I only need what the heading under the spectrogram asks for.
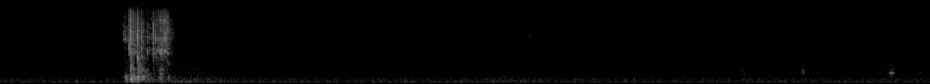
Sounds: Musical instrument, Music, fiddle

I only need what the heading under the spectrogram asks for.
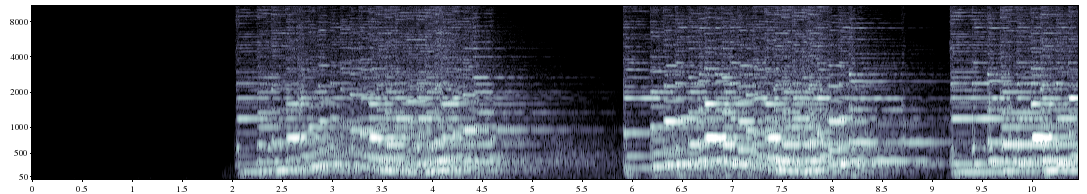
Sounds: Classical music, Music

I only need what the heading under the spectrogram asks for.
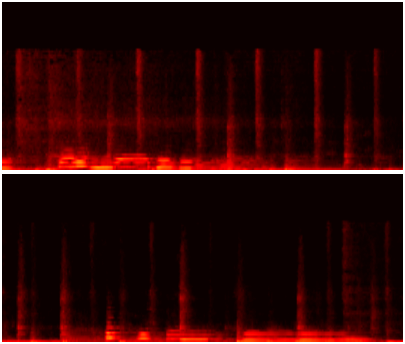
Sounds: Music, inside a large room or hall, Musical instrument, Speech

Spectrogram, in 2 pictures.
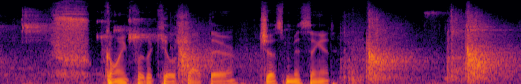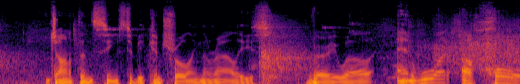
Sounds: inside a large room or hall, Speech

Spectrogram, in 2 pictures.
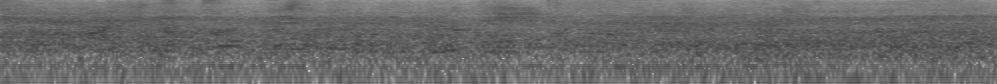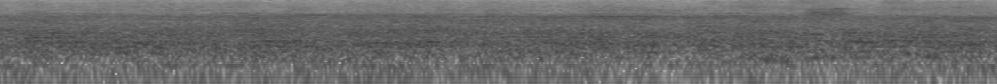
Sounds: Speech

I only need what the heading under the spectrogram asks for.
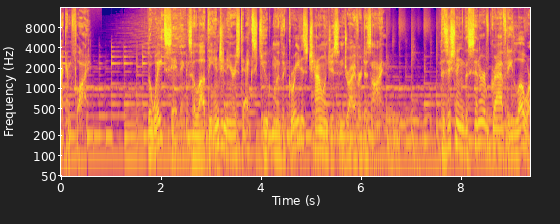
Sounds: Speech, Music

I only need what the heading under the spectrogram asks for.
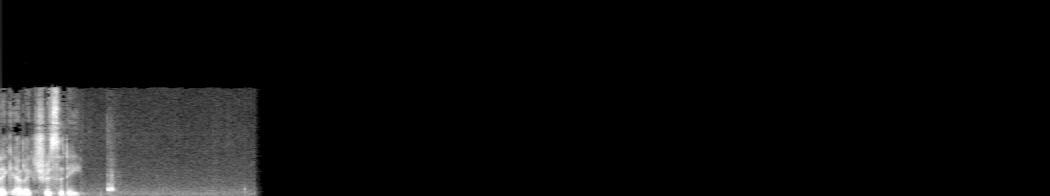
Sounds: Speech

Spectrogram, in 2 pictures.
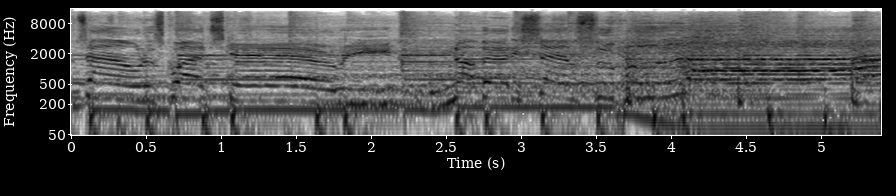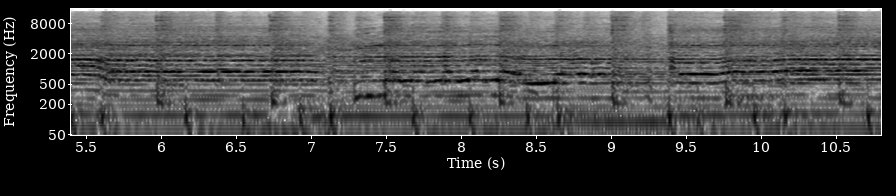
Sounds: Singing

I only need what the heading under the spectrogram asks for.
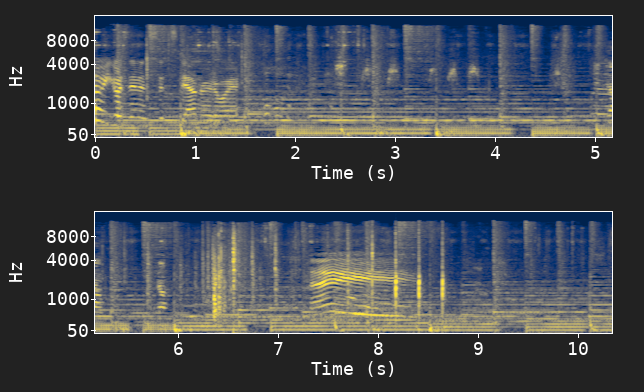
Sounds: Speech, Music

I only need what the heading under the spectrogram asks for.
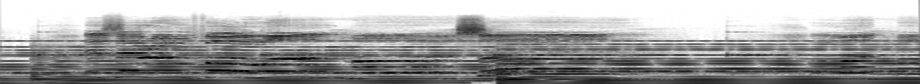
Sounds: Chorus effect

